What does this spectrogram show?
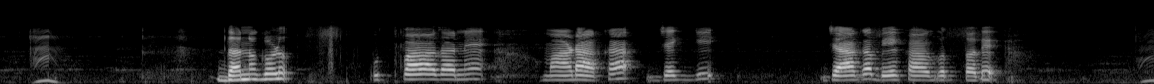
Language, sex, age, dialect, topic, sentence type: Kannada, female, 51-55, Central, agriculture, statement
